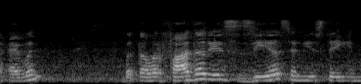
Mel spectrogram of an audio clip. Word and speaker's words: Zeus: Zeus. Okay, we say Zeus. Zeus. How do you spell it?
